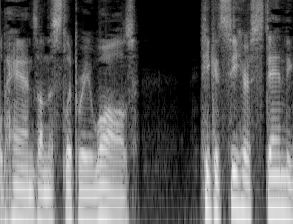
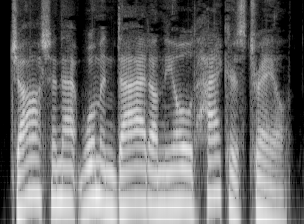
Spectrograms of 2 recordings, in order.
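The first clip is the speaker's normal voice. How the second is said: higher, lightly voiced Hannah; Hannah, calm and knowing; 7 semitones higher than usual.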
